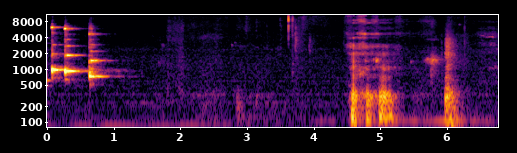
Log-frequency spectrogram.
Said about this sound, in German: Ich habe Flugzeugmodus geil drin, das war eine App-Benachrichtigung. Ah. Das tut mir wirklich leid.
